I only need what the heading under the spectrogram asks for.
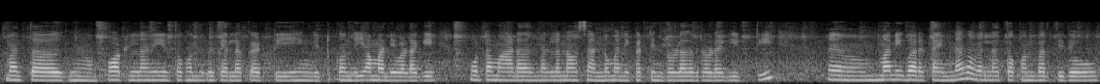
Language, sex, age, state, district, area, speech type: Kannada, female, 30-45, Karnataka, Bidar, urban, spontaneous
